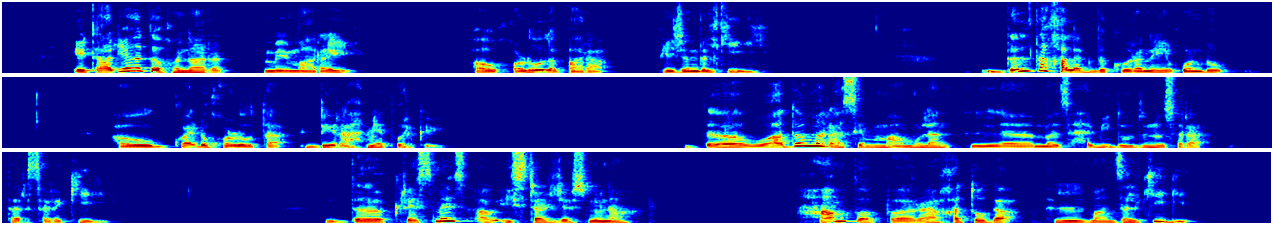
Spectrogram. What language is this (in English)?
Pashto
